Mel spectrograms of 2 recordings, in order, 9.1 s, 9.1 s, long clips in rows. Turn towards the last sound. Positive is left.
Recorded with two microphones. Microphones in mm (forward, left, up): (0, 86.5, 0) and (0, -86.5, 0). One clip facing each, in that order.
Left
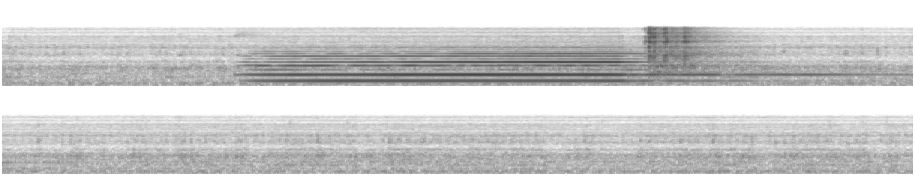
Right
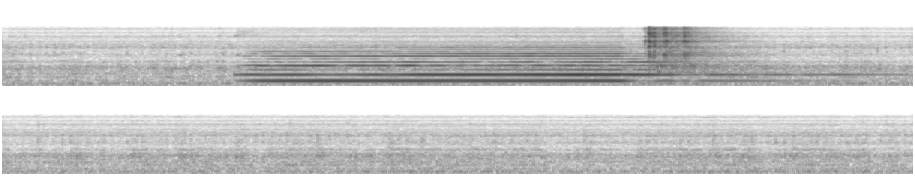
turn(degrees=60)  # may be behind; listen again after turning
